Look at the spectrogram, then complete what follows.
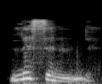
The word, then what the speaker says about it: listened: Listened. Listen. Listened. Listened. It's a D on the end. Listened. Listened. It's as if this E does not exist. It's just listened.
